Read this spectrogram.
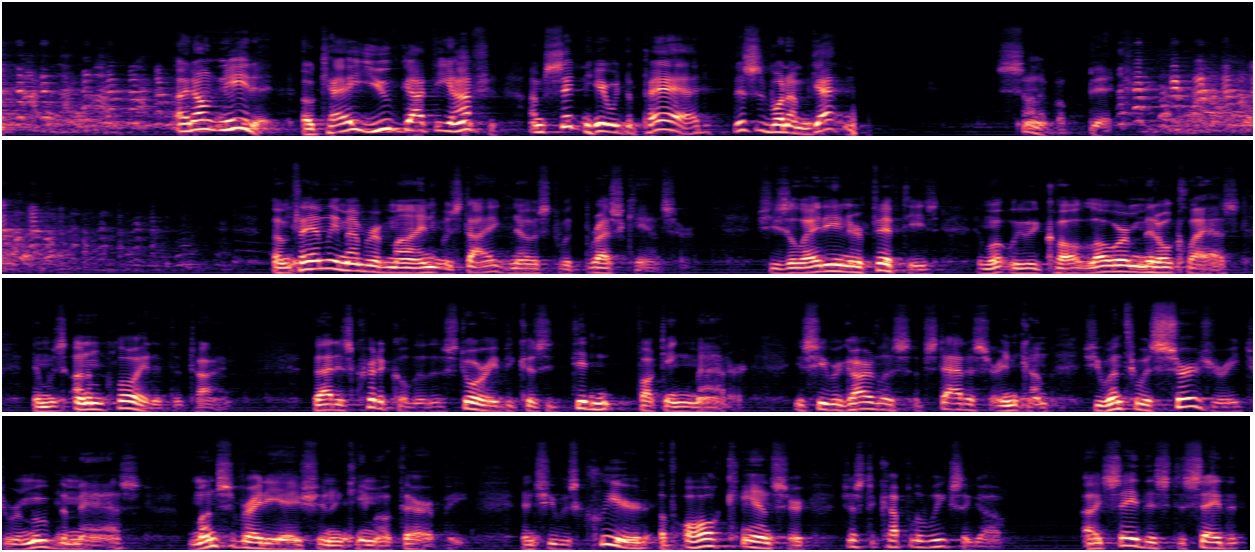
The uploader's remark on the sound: Live From the National Comedy Center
